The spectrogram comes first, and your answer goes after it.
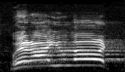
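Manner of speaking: full high-pitched yell; retold desperate shout. Father in the car park cries to God, desperate shout. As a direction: cry out to heaven at the top. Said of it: "saya teriak".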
